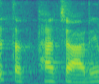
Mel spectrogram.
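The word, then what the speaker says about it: Tathacharya: आधा त ऐसे त आधा त और टी एच का था बन जाता, तथ्या ऐसे हो जाएगा ना, ठीक है। तो हम इसे तथाचार्य बोलेंगे, क्लियर है।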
